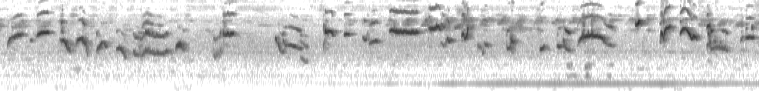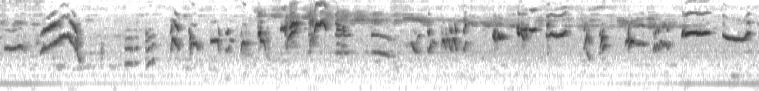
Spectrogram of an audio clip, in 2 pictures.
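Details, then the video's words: Ngriwik chattering of a young Indonesian Oriental magpie-robin that sings day and night: long unbroken run of varied squeaky whistles, buzzy trills and sharp upslurred notes, fast and restless, with a steady low hum swelling midway and near the end. "kacer bahan ngriwik siang malam"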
